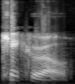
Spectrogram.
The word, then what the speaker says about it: Cicero: that was Marcus tius Cicero okay and okay now that we're being picky yeah kicko H kicko that's right I took three years of Latin and I know how to pronounce this yes it's not Caesar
